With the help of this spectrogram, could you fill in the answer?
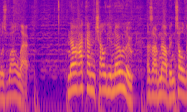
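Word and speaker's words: Çalhanoğlu: Now Hakan Calhanoglu, as I've now been told his name is pronounced, is going to give it out wide there to Roberts.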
